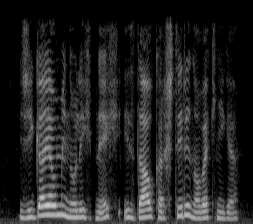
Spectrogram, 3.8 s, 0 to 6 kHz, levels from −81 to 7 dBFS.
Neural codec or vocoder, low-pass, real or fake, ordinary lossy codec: none; 5.4 kHz; real; none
